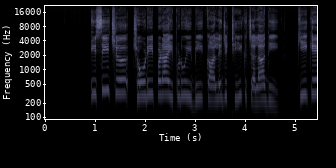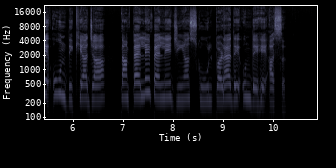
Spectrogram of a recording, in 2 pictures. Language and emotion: Dogri, neutral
